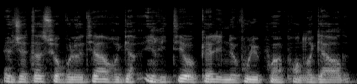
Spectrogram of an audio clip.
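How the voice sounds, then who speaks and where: A man reads a classic novel aloud in a calm, even storytelling voice. His tone is dark and mellow with a slight huskiness, steady from line to line. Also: on the low side, fast, slightly rough. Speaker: audiobook narrator. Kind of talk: scripted narration of a classic novel.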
